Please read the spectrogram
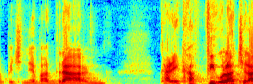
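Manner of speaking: ordinary delivery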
